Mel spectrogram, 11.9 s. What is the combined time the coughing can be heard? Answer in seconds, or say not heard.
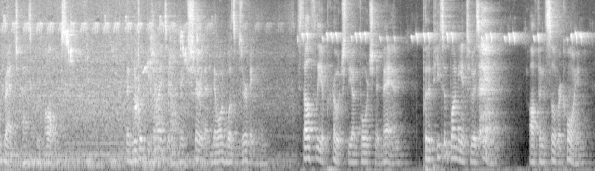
2 s.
